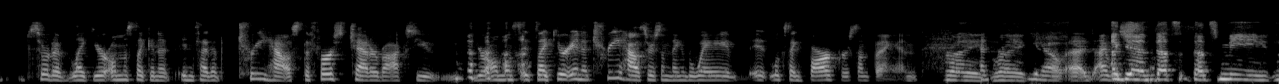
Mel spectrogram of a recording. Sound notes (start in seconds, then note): 4.6 laughs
